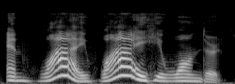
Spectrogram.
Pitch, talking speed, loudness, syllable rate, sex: 205 Hz, 100 wpm, -16 LUFS, 3.5 syllables/s, female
